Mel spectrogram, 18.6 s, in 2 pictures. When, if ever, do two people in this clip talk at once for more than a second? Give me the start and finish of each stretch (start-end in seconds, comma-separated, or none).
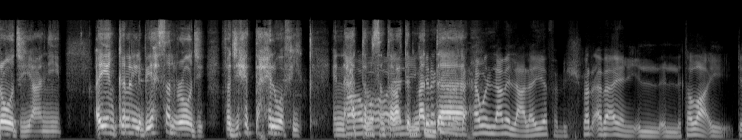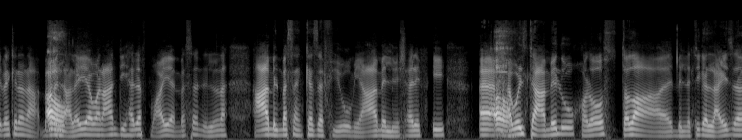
4.3-5.8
